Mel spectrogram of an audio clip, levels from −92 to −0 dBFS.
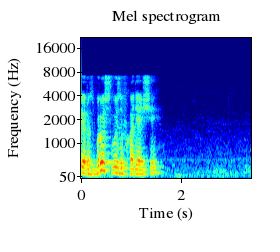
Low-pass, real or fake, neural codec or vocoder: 7.2 kHz; real; none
